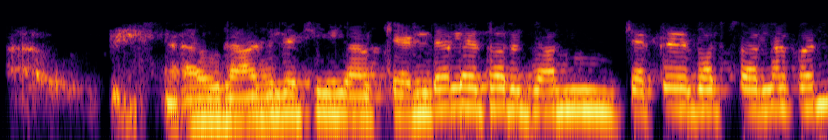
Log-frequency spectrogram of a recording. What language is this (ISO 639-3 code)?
ori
